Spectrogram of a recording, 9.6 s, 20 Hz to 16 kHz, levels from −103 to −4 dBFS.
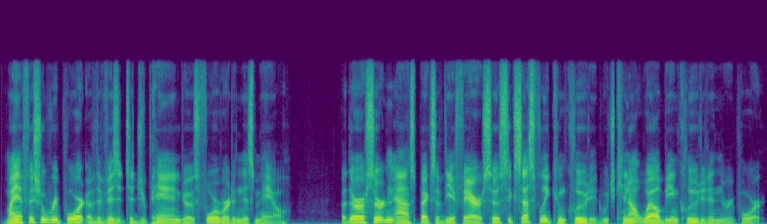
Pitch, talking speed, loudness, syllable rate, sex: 130 Hz, 200 wpm, -18 LUFS, 5.8 syllables/s, male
